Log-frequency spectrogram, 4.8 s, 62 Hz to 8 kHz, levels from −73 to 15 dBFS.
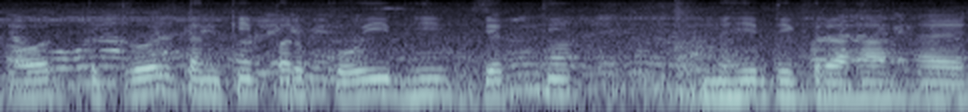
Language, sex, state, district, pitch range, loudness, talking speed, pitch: Hindi, male, Madhya Pradesh, Katni, 115-135 Hz, -16 LUFS, 135 wpm, 125 Hz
